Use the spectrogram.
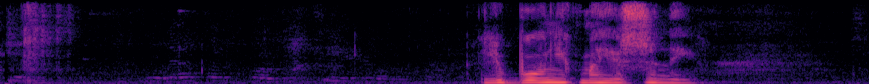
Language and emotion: Russian, neutral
